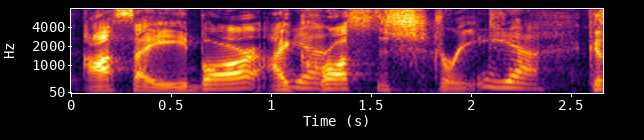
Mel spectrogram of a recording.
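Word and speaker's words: açaí: One of the reason why one of the reason why because I literally go, "What's a kai?" And you're like, "It's acai."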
